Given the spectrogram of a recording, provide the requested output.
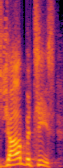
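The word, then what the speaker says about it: Batiste: because I want to make sure I was pronouncing his last name correctly but yes it is John batist do you know anything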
